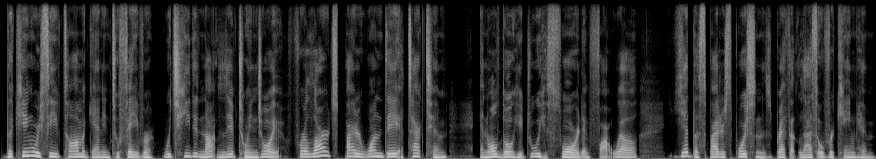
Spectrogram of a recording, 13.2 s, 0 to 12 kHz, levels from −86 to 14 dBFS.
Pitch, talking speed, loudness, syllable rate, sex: 195 Hz, 185 wpm, -18 LUFS, 4.9 syllables/s, female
